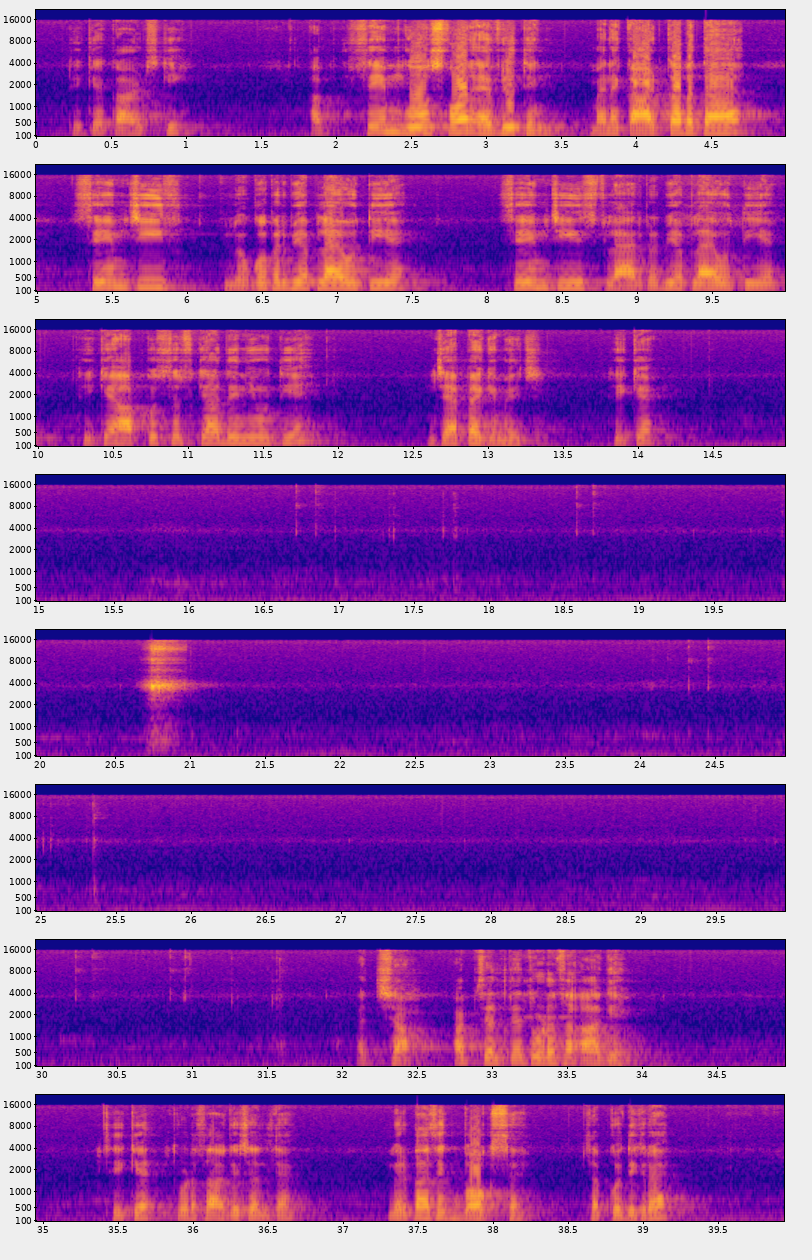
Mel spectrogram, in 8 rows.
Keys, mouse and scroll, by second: 6.1 click, 7.0 ctrl+w, 11.4 ctrl+Num_Lock, 11.7 ctrl+w, 16.7 click, 17.6 ctrl+w, 18.6 click, 24.3 click, 25.2 ctrl+w, 30.2 click, 30.8 click, 31.1 click, 31.4 w.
